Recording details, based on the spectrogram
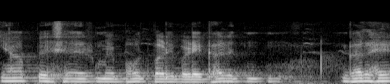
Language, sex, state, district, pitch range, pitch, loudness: Hindi, male, Bihar, Sitamarhi, 130-145 Hz, 135 Hz, -15 LUFS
